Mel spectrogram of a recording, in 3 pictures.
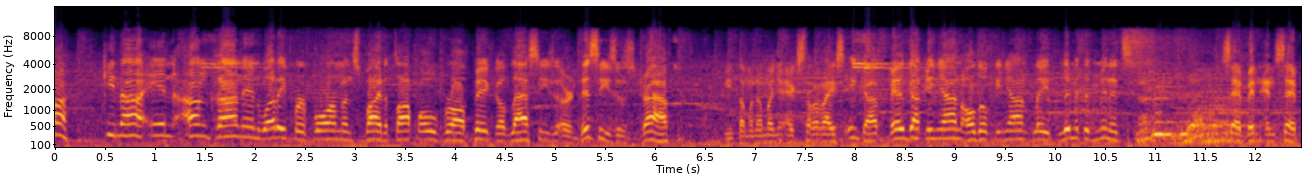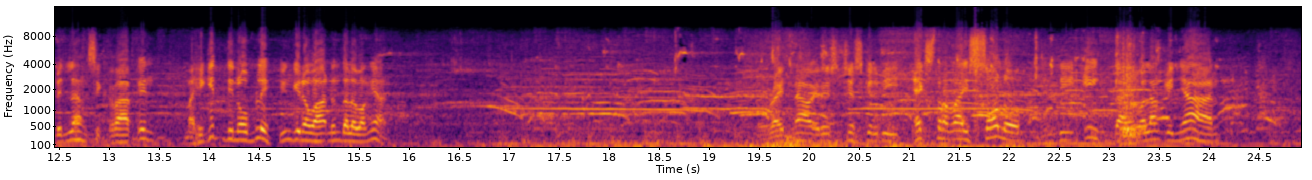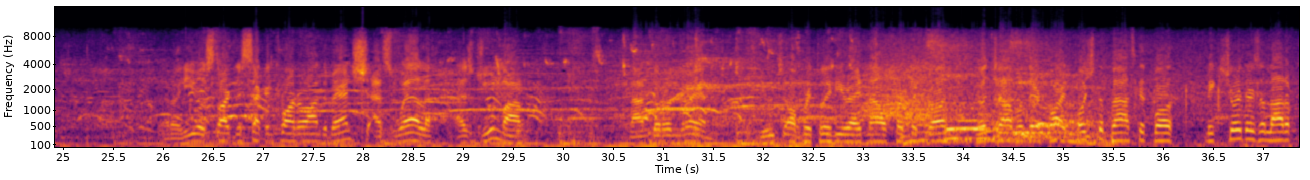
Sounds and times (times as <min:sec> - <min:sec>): Speech: 0:00.0 - 0:15.8, 0:19.5 - 0:24.2, 0:25.8 - 0:29.7, 0:30.7 - 0:37.3.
